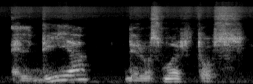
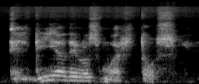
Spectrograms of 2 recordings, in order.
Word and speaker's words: El Día de los Muertos: This is usually pronounced as El Día de los Muertos. El Día de los Muertos. Día meaning day, de los muertos, of the dead.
